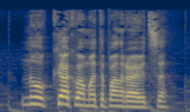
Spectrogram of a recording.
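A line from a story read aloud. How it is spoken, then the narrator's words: Exclaimed. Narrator (Russian): воскликнула она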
